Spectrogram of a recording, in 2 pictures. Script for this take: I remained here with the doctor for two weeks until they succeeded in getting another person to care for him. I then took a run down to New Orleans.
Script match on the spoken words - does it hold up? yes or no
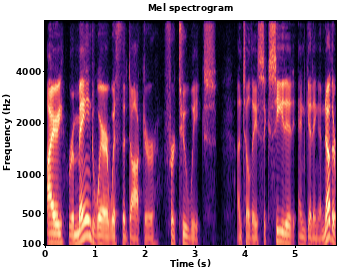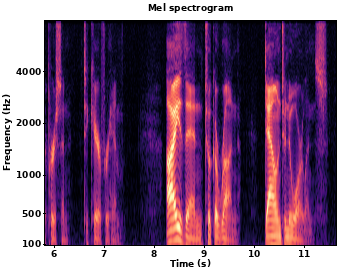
no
